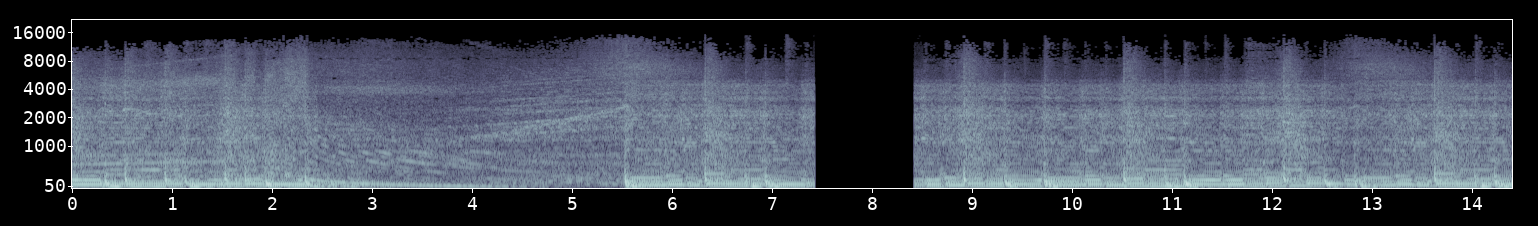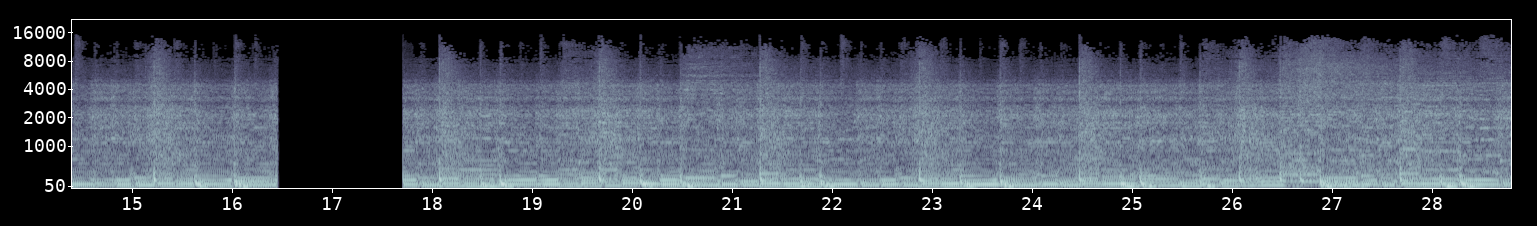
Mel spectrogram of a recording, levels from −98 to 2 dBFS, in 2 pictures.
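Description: Two rebuffering stalls interrupt the audio, at 7.43 s and 16.46 s, adding about 1.0 s and 1.25 s of silence. The player starved for data, then resumed exactly where it stopped. Waveform and spectrogram show clean, fully empty gaps with no missing material on either side.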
